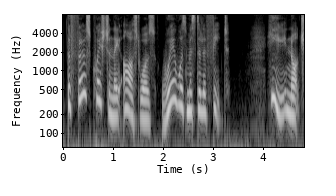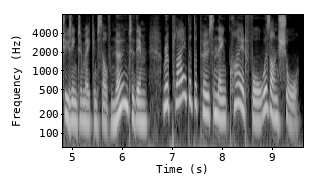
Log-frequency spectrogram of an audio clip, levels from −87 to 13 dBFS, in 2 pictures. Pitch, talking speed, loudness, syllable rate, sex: 215 Hz, 180 wpm, -17 LUFS, 5.1 syllables/s, female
